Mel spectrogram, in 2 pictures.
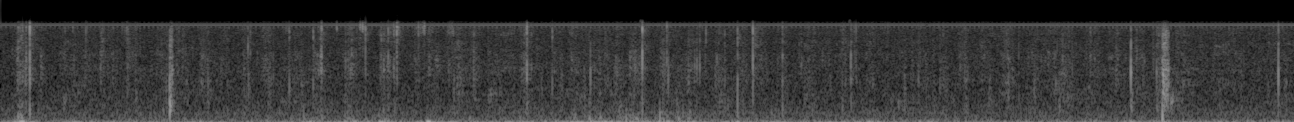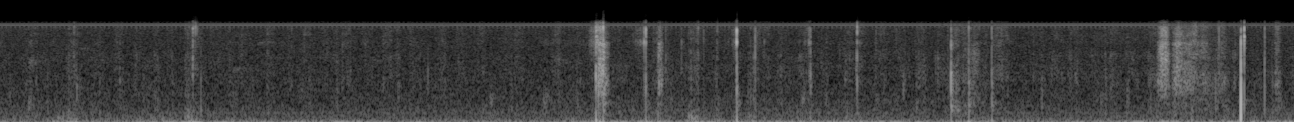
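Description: A guinea pig crunches a carrot, soft irregular clicks and gnawing over a quiet indoor hum.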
